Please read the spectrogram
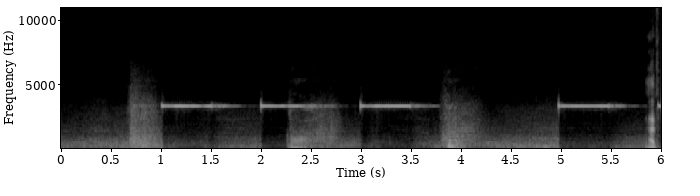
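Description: Smoke alarm going off, set off by toast burning in a toaster oven: a steady high-pitched beep about a second long, repeating with short breaks. Three short rushes of noise come between the beeps.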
